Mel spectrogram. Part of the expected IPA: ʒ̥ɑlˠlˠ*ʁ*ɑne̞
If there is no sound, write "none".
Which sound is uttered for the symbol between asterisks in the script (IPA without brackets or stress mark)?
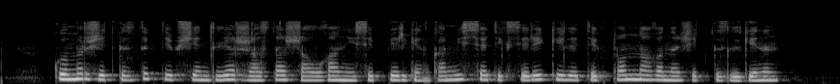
ʁ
